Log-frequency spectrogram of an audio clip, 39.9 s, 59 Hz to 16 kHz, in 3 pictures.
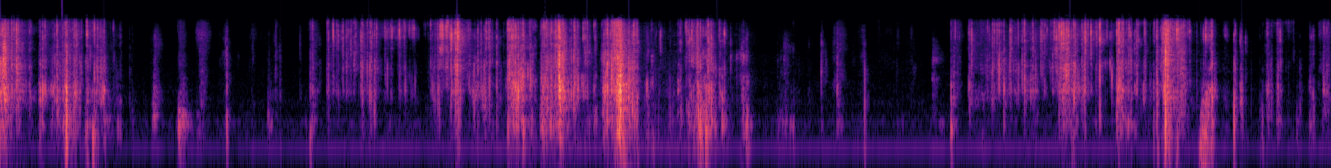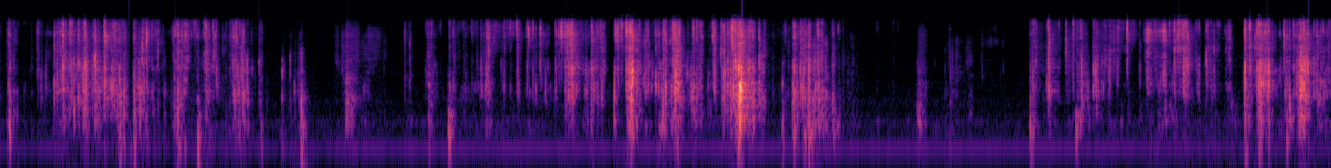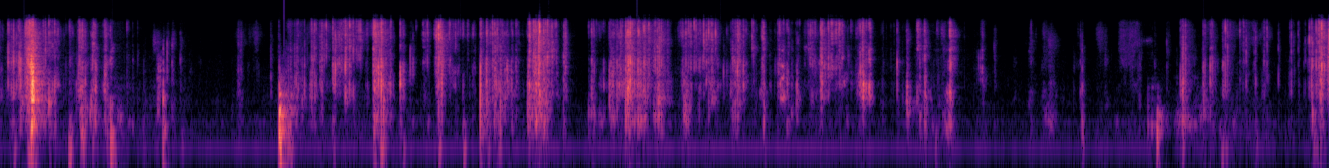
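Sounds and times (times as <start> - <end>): card pack wrappers crinkling: 0.0 - 1.2, 3.1 - 7.4, 9.6 - 15.9, 17.6 - 21.7, 23.6 - 27.8, 29.4 - 36.3, 38.0 - 39.9.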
